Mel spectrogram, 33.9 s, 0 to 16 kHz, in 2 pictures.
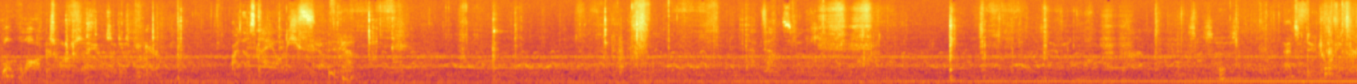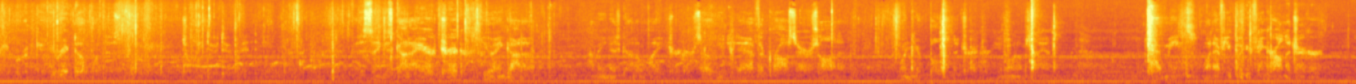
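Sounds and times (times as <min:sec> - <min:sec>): coyotes yipping and howling: 0:00.0 - 0:33.9
steady low hum: 0:00.0 - 0:33.9.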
